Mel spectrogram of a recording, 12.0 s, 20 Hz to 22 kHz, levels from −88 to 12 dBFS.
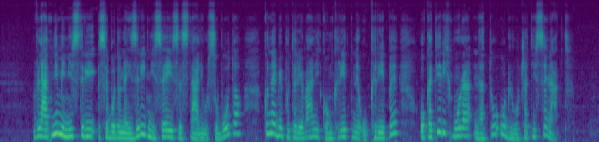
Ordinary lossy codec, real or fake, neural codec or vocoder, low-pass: none; real; none; none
